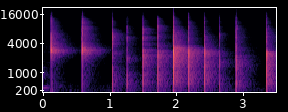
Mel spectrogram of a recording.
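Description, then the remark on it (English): A run of about a dozen crisp finger snaps, a body percussion pattern for students to echo. Each is a sharp bright click with a quick decay. After two spaced snaps they fall into a fairly even, brisk rhythmic pattern. No voices. “And I can do that a couple different times, maybe like four different body percussion patterns.”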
